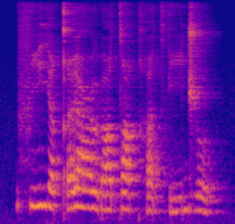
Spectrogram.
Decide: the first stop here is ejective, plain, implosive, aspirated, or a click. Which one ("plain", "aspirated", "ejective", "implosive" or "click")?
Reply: ejective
